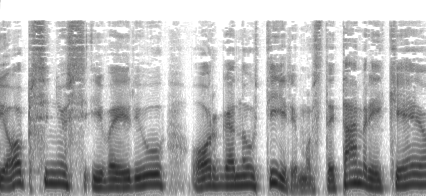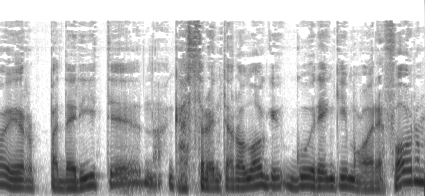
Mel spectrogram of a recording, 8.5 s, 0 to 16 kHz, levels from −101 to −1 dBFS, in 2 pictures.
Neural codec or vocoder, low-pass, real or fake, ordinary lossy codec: none; 14.4 kHz; real; MP3, 48 kbps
